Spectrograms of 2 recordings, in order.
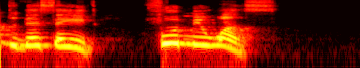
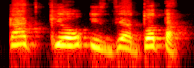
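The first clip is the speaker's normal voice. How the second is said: ordinary talk, nothing marked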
